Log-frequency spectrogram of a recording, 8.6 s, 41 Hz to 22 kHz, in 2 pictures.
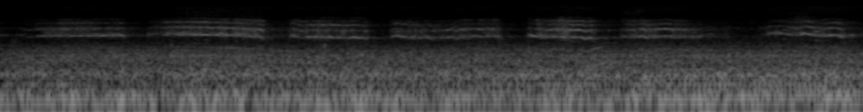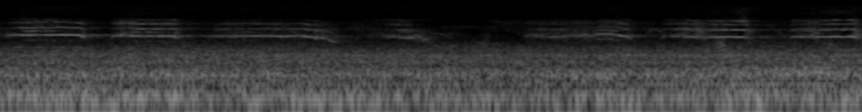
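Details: A peregrine falcon from a local family near a UK allotment gives a series of harsh, ringing calls, roughly one per second, over low wind or traffic rumble. It is just before 7 am on a Monday during the July 2022 heatwave.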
